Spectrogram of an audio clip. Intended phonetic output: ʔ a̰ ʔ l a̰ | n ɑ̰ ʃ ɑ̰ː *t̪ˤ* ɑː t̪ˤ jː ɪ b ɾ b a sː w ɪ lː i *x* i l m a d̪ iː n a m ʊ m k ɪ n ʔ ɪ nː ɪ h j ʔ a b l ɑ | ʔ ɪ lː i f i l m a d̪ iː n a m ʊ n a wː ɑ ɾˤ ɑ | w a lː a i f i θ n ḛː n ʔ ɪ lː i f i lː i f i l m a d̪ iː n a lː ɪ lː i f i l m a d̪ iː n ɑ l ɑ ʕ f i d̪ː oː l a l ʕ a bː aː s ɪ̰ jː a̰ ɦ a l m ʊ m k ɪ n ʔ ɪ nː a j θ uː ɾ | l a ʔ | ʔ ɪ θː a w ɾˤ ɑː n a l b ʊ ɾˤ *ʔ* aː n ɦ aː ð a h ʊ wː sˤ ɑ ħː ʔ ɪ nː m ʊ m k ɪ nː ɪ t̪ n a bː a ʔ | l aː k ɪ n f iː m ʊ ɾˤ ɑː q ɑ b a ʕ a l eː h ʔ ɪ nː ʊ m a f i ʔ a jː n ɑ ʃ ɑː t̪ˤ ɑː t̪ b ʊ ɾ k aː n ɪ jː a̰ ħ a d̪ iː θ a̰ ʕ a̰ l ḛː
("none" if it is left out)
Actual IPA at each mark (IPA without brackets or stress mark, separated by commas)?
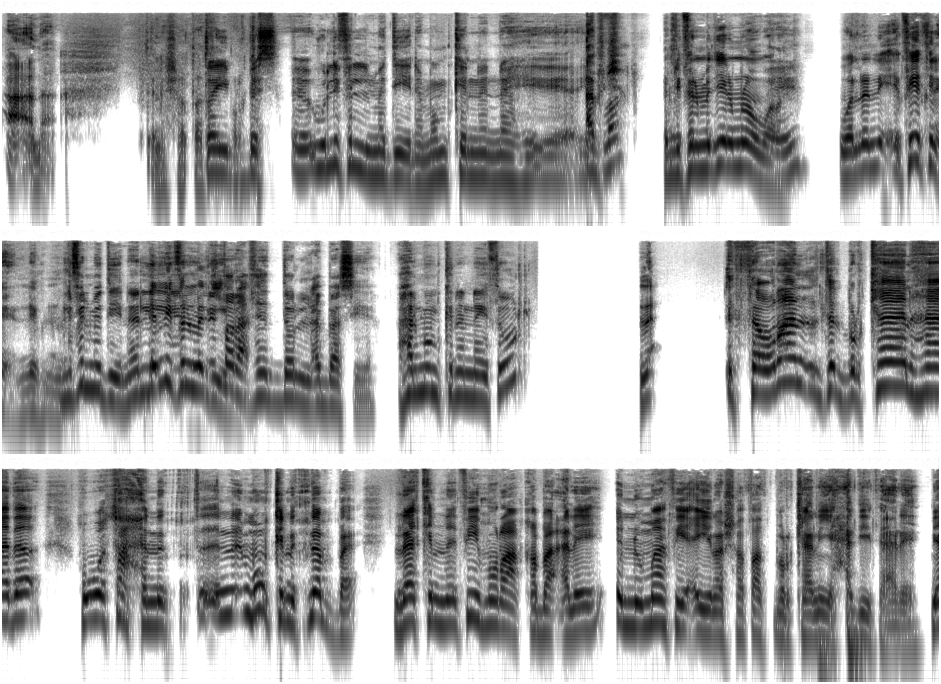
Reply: t̪ˤ, f, k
